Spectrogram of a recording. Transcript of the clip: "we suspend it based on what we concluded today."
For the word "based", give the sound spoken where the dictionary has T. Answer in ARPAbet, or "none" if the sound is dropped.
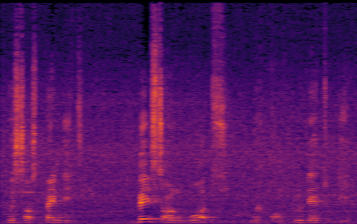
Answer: T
